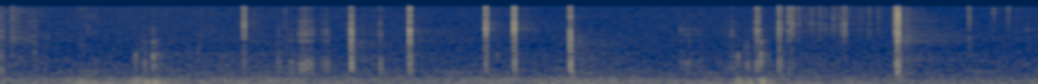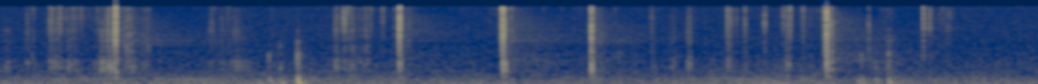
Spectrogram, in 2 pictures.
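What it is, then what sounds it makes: Oil painting being scraped with a scalpel. A metal scalpel blade, held in fingers, scrapes along a white card edge across the flat, cracked varnished oil paint layer of a painting on canvas, where the paint is partly lifted to a blue-grey ground. A soft, steady low scraping hiss runs throughout, broken by about eighteen sharp, bright ticks that cut off almost instantly.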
